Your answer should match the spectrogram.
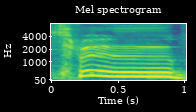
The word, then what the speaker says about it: through: plus pour nous le prononcer ça se prononce through through the comme je sais que pour certains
